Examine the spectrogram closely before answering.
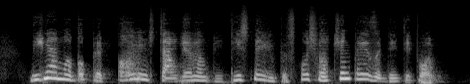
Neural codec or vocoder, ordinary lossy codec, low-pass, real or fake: codec, 44.1 kHz, 0.9 kbps, DAC; none; 19.8 kHz; fake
